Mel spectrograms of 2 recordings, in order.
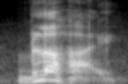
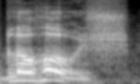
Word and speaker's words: Blåhaj: And this person is saying that blowhoj is the Swedish pronunciation of it, while other Nordic languages were the ones blowho and blahai and whatever.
